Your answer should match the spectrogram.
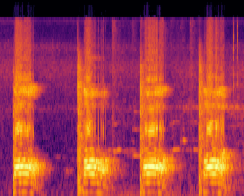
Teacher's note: keluar dari ujung lidah yang bertemu dengan gigi bagian atas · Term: huruf tho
